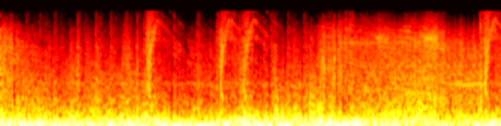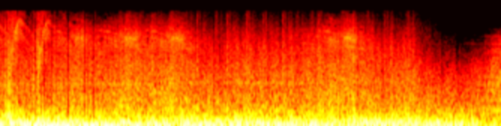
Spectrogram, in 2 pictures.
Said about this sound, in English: Just the one cannon going to town.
